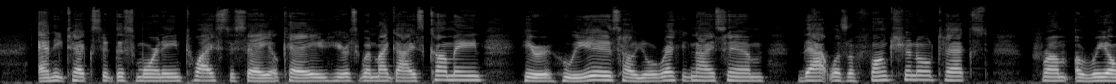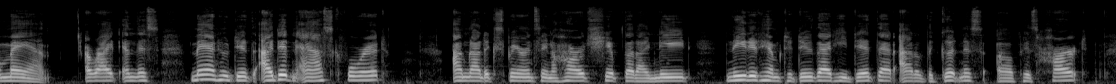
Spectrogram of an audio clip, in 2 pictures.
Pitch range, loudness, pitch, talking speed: 160-185 Hz, -23 LUFS, 175 Hz, 175 wpm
